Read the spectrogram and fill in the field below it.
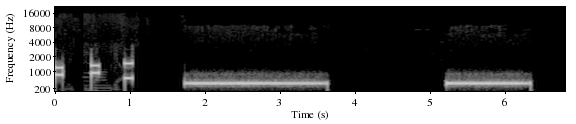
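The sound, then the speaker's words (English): Three quick keypad tones as a phone number is dialed, then a steady telephone ringing tone sounds twice, each about two seconds long with a pause between, clear with no talking. “Let's dial the phone number and hopefully he picks up.”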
